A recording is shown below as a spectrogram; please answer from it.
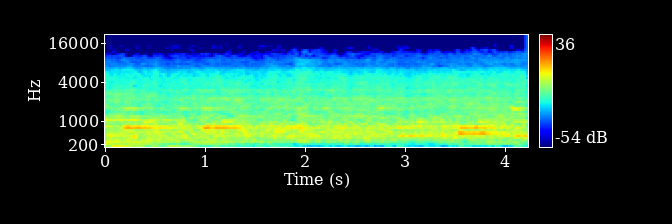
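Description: Slow relaxing piano music, single held notes at changing pitches, over a steady rushing noise bed.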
